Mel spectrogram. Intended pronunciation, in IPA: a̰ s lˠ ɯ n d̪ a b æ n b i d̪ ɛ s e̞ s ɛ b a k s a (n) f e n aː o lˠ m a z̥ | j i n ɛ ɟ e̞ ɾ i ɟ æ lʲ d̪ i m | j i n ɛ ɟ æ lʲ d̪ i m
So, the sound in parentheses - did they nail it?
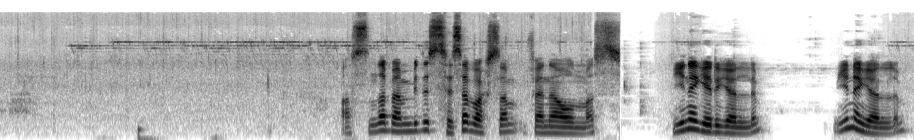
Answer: no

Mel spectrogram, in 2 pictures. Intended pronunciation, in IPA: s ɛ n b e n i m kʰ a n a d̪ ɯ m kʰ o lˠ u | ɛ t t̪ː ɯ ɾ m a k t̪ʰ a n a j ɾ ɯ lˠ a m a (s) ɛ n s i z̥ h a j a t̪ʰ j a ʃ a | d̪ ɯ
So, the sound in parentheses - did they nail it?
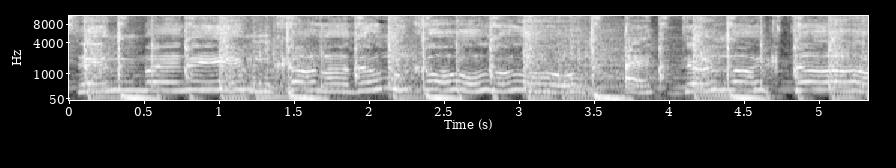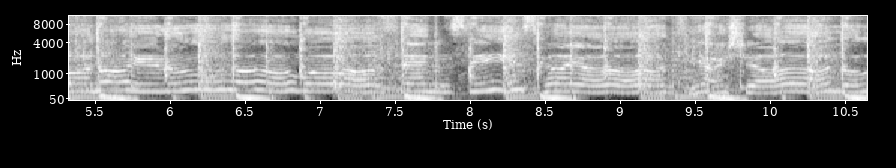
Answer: yes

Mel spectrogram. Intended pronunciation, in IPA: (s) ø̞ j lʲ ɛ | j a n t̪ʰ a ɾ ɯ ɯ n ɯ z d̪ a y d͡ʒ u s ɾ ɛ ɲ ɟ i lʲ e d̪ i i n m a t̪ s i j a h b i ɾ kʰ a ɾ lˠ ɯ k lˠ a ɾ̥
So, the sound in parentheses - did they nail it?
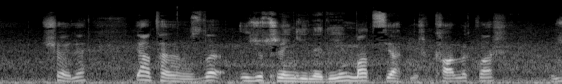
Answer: no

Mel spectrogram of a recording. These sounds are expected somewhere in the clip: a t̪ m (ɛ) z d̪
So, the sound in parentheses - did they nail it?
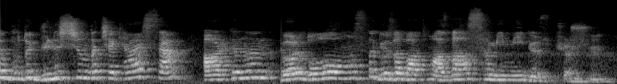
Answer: no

